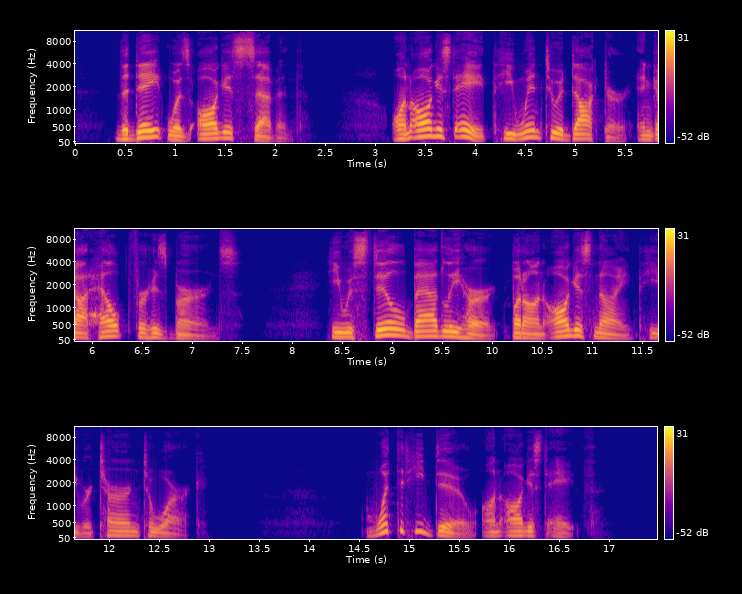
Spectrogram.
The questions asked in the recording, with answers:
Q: What did he do on August 8th?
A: He went to a doctor and got help for his burns on August 8th.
